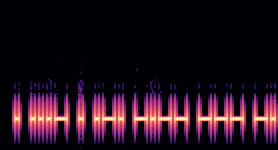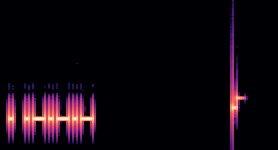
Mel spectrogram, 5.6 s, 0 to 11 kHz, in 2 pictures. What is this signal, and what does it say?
Morse code, heard as a keyed tone, about 30 wpm, 700 Hz. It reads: EVERYONE.
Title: Sentences from Top 1000 Words - Review Part 5 - 30wpm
